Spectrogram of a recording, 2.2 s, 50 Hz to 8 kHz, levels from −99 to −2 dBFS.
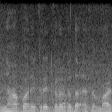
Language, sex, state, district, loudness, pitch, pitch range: Hindi, male, Bihar, East Champaran, -32 LUFS, 145 Hz, 140-155 Hz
